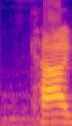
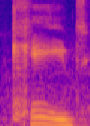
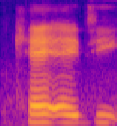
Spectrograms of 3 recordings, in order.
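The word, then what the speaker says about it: kage: my name on here is KAG R it's KAG is Japanese for shadow oh really cuz it says cage ear yeah k a g e cage is pronounced KAG in Japanese yeah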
